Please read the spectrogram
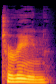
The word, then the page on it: tureen: American English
